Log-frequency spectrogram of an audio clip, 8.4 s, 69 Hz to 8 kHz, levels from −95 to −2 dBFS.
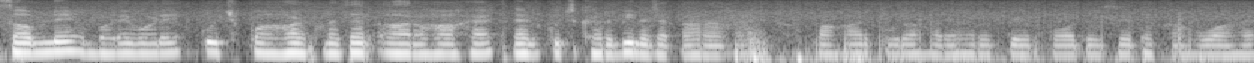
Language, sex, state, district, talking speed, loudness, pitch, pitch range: Hindi, male, Maharashtra, Pune, 195 wpm, -20 LUFS, 145 Hz, 135-150 Hz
